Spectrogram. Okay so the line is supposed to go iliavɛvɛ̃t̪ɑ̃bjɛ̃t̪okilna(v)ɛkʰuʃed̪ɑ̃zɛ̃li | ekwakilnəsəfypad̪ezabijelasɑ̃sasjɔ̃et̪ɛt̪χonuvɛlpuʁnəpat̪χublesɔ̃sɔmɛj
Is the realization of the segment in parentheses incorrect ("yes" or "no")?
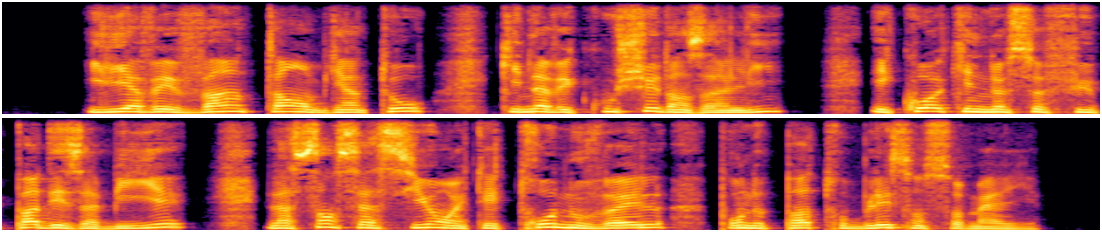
no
